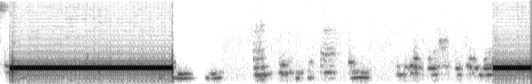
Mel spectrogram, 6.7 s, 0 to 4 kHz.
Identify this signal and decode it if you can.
Ringback tone (North America), 440 + 480 Hz.
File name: out- - - - - .25861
